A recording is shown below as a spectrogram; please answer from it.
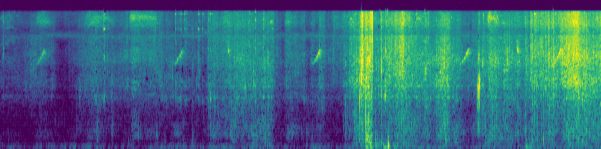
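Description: Faint outdoor ambience: soft rustling and handling noise with a few short, high, rising chirps, and a louder rush of noise about seven seconds in.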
